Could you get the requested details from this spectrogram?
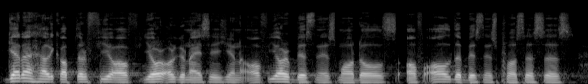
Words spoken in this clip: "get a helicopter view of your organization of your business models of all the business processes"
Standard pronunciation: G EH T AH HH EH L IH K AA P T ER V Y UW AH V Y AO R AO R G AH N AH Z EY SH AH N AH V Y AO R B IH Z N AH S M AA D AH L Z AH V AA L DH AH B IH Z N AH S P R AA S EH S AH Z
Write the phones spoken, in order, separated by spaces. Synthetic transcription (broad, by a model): G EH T AH HH EH L IH K AA P T ER F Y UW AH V Y AO R AO R G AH N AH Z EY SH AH N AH F Y AO R B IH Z N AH S M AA D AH L S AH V AA L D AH B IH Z N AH S P R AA S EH S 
